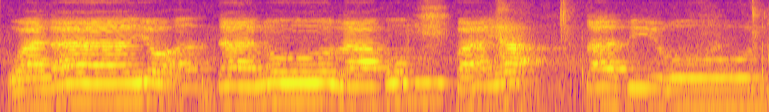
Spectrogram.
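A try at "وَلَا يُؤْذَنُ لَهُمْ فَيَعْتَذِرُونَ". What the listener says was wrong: Huruf nu-nya tidak panjang. Jangan wala yu'dhanu lahum, nu-nya pendek, langsung bersambung wala yu'dhanu lahum.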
